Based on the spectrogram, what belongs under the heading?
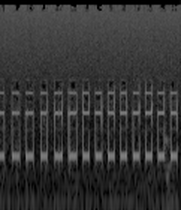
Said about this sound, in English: Now, there's all kinds of... want to hear a phone being dialed? See if this... Okay, those are the pips, they call it, on a dial telephone.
